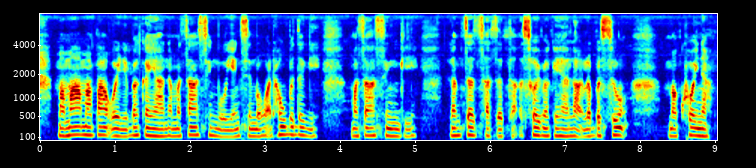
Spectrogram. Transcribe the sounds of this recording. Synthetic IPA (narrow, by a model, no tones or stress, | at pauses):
mɐmamɐpaʔojɾibɐkɐjanɐmɐsasiŋbujeŋsinbɐwa̰t̚hɐwbɐdɐɡimɐsasiŋɡilɐmt͡ʃɐt̚sazɐtːɐ̰ʔɐsojbɐkɐjalak̚lɐbɐsumɐkʰojnɐ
